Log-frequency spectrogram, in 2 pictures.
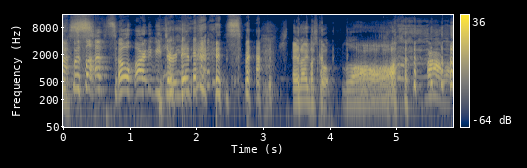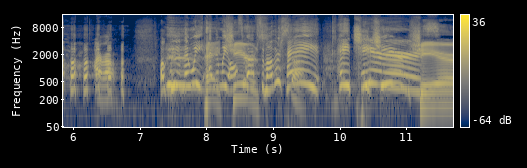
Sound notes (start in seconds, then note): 4.2 groans; 5.3 laughs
